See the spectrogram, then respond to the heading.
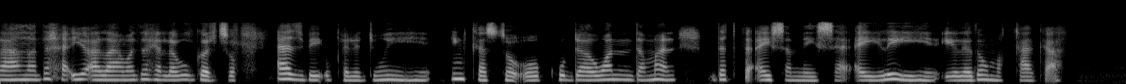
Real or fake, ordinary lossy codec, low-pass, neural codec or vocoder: fake; Opus, 64 kbps; 7.2 kHz; codec, 16 kHz in and 24 kHz out, 0.9 kbps, LongCat-Audio-Codec, four codebook decoder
